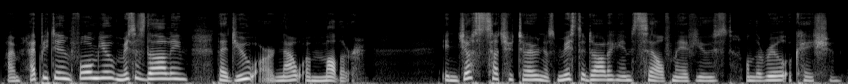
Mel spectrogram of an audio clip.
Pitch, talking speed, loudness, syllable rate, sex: 210 Hz, 210 wpm, -18 LUFS, 5.5 syllables/s, female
